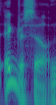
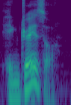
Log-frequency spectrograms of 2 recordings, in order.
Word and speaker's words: Yggdrasil: It's Yggdrasil, not Yggdrasil.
